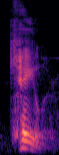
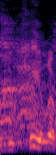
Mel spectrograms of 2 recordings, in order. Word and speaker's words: Keylor: Howard Keylor, and I have one bone to pick with you, Howard.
